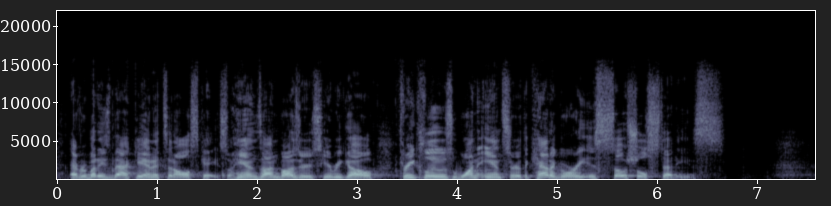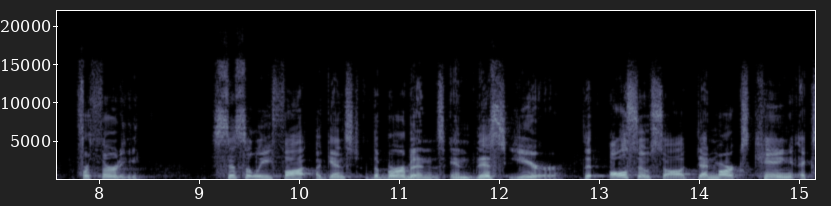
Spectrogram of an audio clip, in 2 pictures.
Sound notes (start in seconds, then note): none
